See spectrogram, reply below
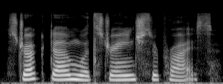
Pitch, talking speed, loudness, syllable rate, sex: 220 Hz, 135 wpm, -15 LUFS, 3.9 syllables/s, female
